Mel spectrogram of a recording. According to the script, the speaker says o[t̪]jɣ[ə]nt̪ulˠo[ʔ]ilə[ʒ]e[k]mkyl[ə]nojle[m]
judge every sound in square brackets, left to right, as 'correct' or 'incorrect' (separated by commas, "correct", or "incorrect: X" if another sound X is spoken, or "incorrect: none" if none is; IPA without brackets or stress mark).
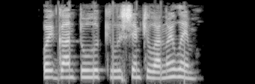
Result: incorrect: none, incorrect: ɑ, incorrect: k, incorrect: ʃ, incorrect: none, incorrect: ɑ, correct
